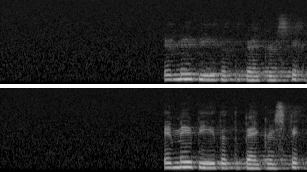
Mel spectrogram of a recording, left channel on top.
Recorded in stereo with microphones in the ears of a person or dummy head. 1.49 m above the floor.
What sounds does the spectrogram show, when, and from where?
1.6 s a woman speaking: 55° right (ahead or behind), 1.5 m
